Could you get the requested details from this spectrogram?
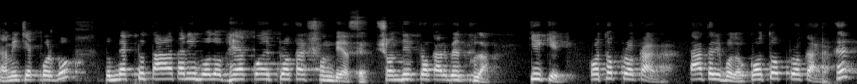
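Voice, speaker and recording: Fast-talking young male tutor, lo-fi stream. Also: high-pitched, a little mellow. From Bangladesh. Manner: fast, repetitive, calls out questions to viewers. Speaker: online tutor. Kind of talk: live-streamed class lecture. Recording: dull lo-fi stream audio.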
